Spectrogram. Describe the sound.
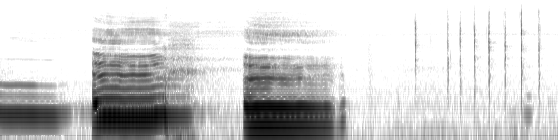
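A voice mimics humpback whale sounds, giving two drawn-out, squealing tonal calls followed by a quick run of sharp, dry clicks, fairly loud, with no other talking.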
